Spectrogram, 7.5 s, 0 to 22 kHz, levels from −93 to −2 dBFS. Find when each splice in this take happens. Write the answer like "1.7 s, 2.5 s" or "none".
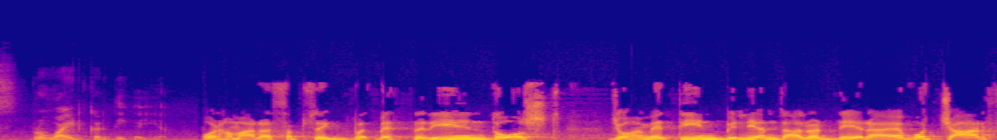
1.4 s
